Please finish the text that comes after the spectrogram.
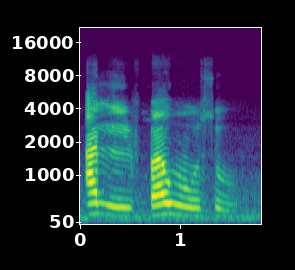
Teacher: kalau ada alif lam sesudahnya fa maka lamnya terbaca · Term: qamariyah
